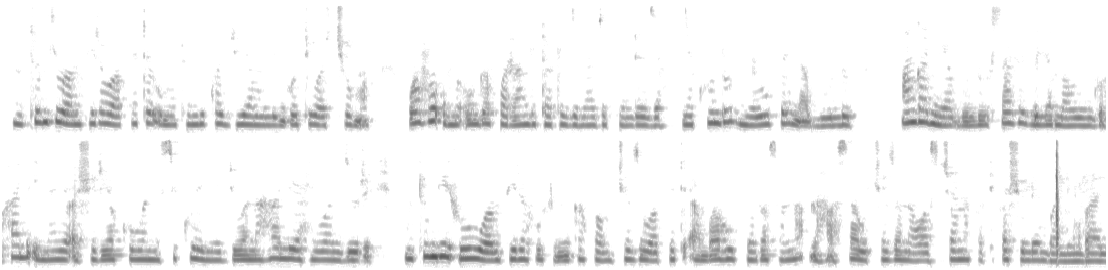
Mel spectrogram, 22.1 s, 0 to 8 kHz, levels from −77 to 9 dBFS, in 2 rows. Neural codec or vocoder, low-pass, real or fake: none; 7.2 kHz; real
